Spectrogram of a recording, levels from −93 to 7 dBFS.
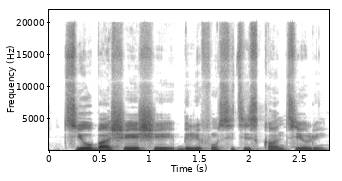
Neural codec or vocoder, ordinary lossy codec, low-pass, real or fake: none; none; none; real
